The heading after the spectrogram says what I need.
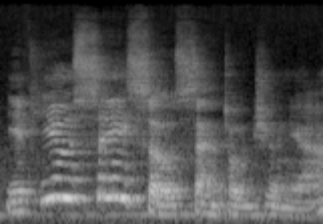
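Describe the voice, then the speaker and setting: A woman's voice: rumbling low, huge pitch swings, slow, darkish tone, recorded from a distance, full character voice. A woman voicing a sly male villain professor who runs a wax museum, suave and theatrical with sudden menace. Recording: roomy echo, voice set back from the mic.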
